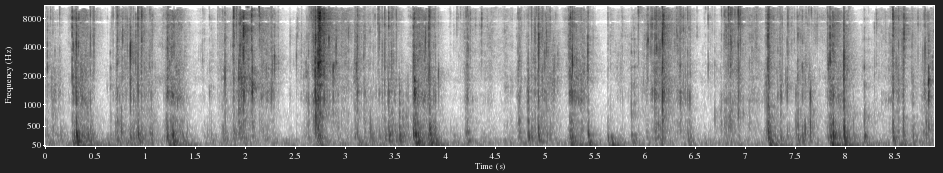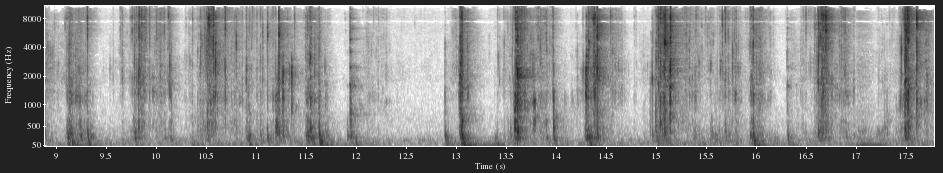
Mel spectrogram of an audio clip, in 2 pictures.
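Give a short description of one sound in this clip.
Hands squish and squelch wet slime, with sticky popping and crackling sounds.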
